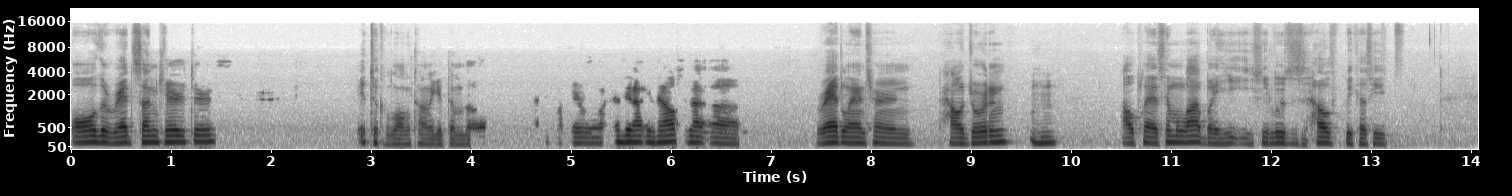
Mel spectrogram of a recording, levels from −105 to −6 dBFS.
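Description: Speech suppressed in double talk first appears from 1.29 to 1.63 s. The speech dips by about 10 dB, for roughly a third of a second. This is likely an echo canceller that heard the far side arriving at the same moment as the local talker. Unable to tell its own talker from the loudspeaker echo, it pulled the whole microphone signal down.

The other side's voice leaking through follows at 1.88 to 2.03 s. A faint second voice sits about 25 dB under the main speech, brief. It likely comes from the far-end audio playing on the loudspeaker and reaching the microphone, where the echo canceller failed to strip all of it out.

Speech suppressed in double talk returns at 3.93 to 4.18 s, with a deeper dip of about 15 dB. It comes back far more heavily from 4.61 to 6.42 s. There the speech is pushed down by as much as about 20 dB, and the ducking lasts well over a second. The same overlap-driven gain reduction clamps down repeatedly while both sides talk.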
